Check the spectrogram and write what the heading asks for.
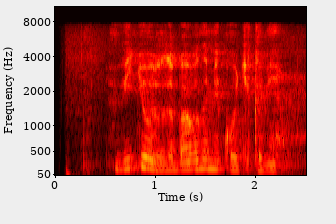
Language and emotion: Russian, neutral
